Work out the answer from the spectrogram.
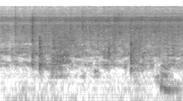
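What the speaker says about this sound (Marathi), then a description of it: "एक सात आठ हिरव्या मिरच्या एक पाच मिनटं परतून घेणार" Green chillies sauté in a pan of reddened onion and tomato for a vegetable curry, giving a continuous close frying hiss with brief crackling spurts, and no speech.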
